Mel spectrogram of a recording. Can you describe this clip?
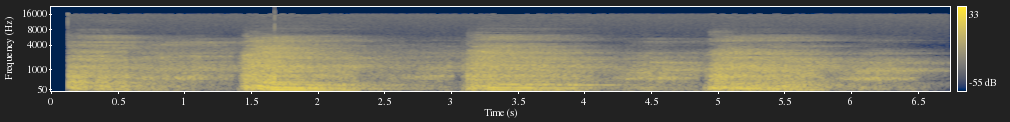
beast panting
this is the second of two FX i've posted of the Beast I used for Beauty and the Beast in our theatre. I was having a terrible time finding a good sound so I just pitch shifted my own voice down an octave. This is the second where the beast is panting just before his second entrance. The other one is 3 growls (and one meow) of the beast.
enjoy.
kp
beast, creature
